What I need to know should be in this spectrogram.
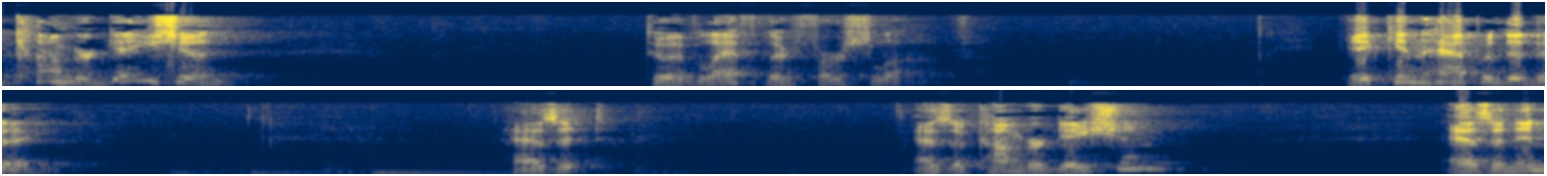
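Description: An elderly man speaks slowly and firmly into a microphone, with long pauses.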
